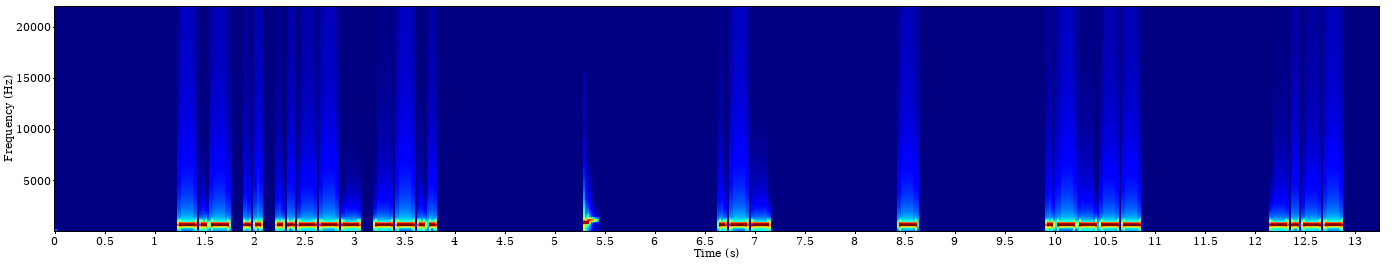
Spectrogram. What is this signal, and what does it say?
Morse code, heard as a keyed tone, about 22 wpm, spaced as for 9 wpm, 700 Hz. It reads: KI2Z WT1Y
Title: USA Call Signs - 4 Characters - 8x Character Spacing - 22wpm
